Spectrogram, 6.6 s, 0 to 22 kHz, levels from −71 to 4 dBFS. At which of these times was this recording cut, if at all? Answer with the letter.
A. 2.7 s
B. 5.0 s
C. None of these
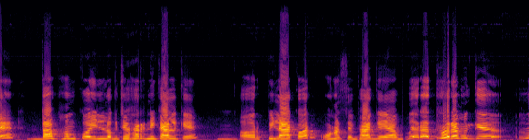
B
